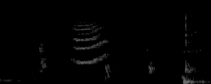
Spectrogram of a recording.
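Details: Young Cavalier King Charles Spaniel puppies, born to Robin and Myra, on a chilly late-October morning in the US: a drawn-out whine rich in overtones that bends down at the end, framed by brief squeaks and a closing thump.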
